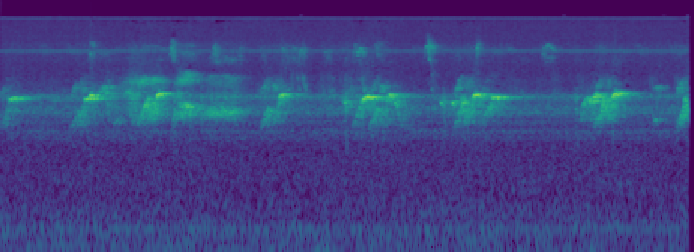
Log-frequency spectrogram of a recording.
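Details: Sayaca tanager, a common urban bird, visiting a persimmon tree in a residential backyard in Piracicaba, São Paulo, Brazil, gives thin, squeaky, high-pitched notes in short bursts about every second over a faint steady hiss.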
